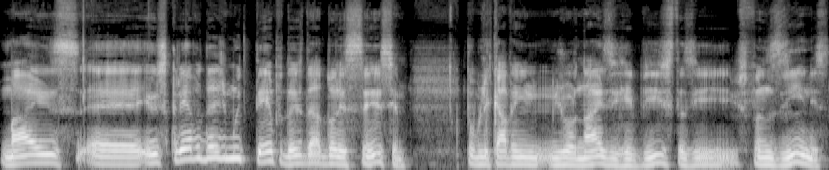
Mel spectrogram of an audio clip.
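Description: A man speaks at a medium pitch and a fairly slow pace. His intonation is lively while his loudness stays very even. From southern Brazil, Jaguarão on the Uruguay border. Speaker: poet. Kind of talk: interview. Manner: hesitant, repeats words.

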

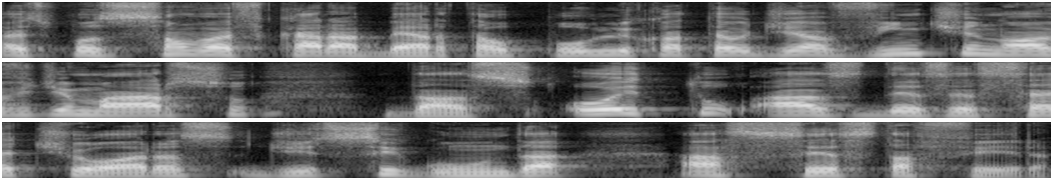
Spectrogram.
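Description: Using a normal speaking voice, a man talks fairly slowly at a fairly high pitch with ordinary variation. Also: very clean recording, silent background. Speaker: radio and TV host. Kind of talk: interview. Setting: studio.

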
